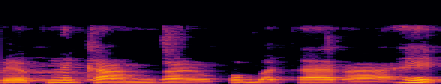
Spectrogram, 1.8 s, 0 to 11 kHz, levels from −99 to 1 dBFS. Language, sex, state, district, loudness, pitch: Hindi, female, Maharashtra, Nagpur, -23 LUFS, 185 Hz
